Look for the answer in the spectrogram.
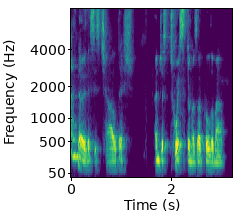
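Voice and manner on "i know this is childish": hushed, quiet half-whisper. Playing a character leaning in to a captive: half-whispering. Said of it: "I just whisper to him and say".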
